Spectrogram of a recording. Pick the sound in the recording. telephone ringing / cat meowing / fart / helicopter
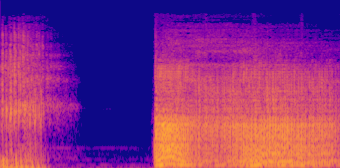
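fart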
